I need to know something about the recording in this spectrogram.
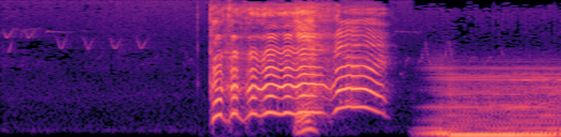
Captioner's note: Screaming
